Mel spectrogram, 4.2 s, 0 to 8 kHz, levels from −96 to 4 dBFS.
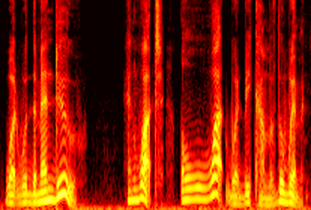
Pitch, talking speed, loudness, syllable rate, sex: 130 Hz, 190 wpm, -20 LUFS, 5.3 syllables/s, male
